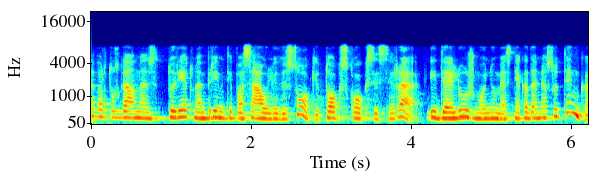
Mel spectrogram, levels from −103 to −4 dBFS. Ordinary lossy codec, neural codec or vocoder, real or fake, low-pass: Opus, 24 kbps; none; real; 7.2 kHz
